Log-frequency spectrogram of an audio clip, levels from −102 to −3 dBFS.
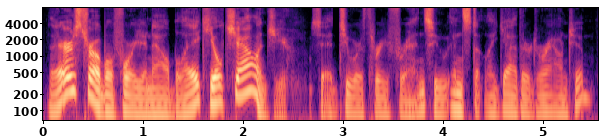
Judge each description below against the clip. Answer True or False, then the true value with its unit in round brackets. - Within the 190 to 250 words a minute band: True (205 wpm)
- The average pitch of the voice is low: True (105 Hz)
